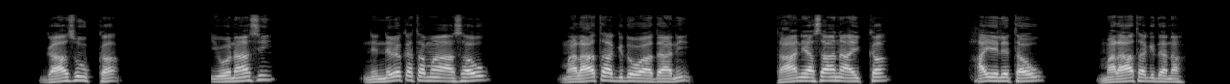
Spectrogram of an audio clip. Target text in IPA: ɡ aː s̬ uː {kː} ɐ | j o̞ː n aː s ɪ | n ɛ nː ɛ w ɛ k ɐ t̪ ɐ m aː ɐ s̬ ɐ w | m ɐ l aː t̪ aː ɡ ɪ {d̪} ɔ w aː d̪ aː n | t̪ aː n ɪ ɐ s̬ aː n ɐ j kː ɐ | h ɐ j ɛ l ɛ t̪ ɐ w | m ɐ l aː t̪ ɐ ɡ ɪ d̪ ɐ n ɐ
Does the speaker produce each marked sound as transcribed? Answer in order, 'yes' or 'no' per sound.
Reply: yes, yes

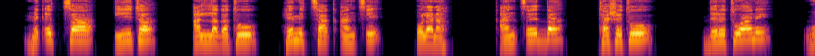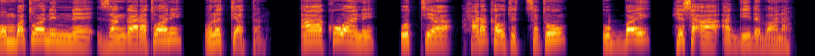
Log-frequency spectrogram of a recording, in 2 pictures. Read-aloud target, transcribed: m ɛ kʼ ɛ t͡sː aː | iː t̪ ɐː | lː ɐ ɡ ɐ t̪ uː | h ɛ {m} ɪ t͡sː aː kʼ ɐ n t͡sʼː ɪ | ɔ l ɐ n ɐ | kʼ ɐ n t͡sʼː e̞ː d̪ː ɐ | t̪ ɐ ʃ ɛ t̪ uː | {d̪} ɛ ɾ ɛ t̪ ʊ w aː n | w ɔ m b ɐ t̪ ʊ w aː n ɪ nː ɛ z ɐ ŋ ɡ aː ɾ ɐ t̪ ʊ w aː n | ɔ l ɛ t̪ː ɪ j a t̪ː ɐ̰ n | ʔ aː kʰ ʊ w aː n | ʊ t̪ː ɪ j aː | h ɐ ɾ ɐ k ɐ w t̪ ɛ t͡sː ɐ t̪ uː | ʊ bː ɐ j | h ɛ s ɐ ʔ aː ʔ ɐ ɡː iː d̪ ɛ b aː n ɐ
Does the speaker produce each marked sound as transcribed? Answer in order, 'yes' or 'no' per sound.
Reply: yes, yes

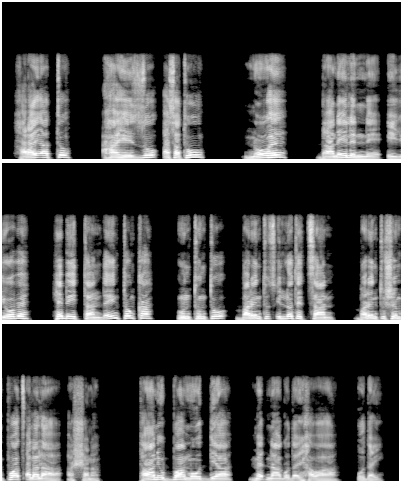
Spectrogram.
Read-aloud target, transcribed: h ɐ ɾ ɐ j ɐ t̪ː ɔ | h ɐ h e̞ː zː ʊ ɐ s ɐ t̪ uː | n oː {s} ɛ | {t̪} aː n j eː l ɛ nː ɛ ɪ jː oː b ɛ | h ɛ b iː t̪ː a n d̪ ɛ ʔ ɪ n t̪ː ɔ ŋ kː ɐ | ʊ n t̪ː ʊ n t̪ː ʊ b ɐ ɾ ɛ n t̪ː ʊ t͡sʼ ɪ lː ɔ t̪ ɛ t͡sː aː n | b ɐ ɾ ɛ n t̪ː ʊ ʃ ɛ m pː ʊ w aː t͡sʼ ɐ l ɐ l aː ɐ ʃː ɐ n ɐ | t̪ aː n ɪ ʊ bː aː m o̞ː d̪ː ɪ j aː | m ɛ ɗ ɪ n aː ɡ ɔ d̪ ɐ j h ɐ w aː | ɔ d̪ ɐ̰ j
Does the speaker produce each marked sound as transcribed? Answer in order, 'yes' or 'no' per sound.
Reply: no, no

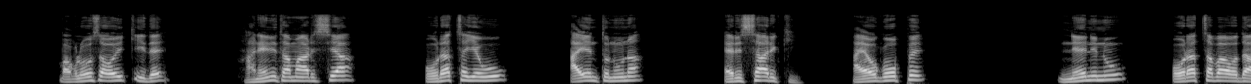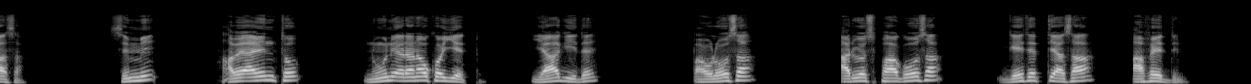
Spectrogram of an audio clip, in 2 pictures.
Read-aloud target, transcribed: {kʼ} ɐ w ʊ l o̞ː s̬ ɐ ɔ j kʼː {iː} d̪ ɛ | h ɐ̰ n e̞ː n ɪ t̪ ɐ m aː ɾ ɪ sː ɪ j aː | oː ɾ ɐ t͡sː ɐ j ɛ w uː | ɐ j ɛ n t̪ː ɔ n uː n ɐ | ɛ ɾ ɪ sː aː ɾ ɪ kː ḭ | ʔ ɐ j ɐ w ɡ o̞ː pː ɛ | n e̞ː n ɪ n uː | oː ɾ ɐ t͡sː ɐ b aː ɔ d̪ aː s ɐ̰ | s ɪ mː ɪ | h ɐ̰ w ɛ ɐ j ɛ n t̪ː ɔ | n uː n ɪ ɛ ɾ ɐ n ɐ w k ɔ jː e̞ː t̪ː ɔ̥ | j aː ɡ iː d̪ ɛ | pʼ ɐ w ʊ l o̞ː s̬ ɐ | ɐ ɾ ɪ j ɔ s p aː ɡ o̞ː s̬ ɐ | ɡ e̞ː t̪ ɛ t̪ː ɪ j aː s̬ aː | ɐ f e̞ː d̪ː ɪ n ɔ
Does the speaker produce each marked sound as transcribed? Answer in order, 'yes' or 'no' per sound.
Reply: no, yes

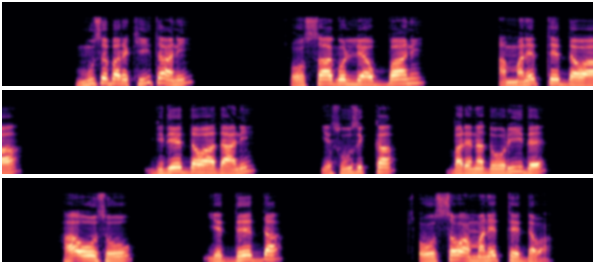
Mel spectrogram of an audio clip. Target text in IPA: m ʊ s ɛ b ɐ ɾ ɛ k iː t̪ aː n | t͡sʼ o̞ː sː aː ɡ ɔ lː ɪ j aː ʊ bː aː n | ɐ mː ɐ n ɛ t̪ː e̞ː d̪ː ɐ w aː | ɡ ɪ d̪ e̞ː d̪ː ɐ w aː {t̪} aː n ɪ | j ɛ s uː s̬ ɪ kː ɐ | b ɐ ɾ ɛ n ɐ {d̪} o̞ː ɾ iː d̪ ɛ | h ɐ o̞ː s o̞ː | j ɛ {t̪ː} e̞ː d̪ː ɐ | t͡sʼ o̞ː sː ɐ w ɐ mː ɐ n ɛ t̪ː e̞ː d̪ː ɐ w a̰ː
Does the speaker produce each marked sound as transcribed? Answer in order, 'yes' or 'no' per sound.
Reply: no, yes, no

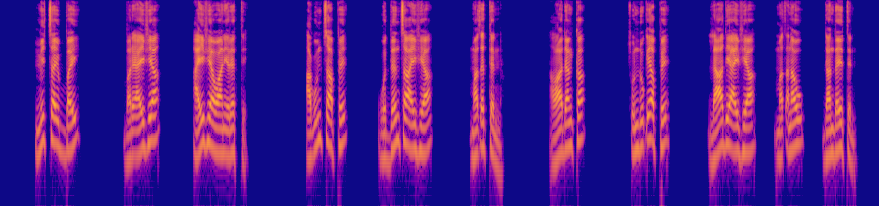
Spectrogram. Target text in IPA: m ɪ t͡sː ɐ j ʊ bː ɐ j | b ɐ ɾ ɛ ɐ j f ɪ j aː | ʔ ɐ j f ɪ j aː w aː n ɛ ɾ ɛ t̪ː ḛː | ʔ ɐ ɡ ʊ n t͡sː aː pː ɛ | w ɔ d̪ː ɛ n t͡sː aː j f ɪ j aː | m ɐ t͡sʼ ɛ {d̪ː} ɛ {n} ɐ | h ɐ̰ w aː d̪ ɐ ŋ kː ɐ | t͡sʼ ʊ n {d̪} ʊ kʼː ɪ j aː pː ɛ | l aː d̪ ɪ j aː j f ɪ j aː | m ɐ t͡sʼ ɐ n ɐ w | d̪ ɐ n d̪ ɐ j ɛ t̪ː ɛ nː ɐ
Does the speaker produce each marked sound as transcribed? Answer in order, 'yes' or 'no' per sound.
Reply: no, no, yes

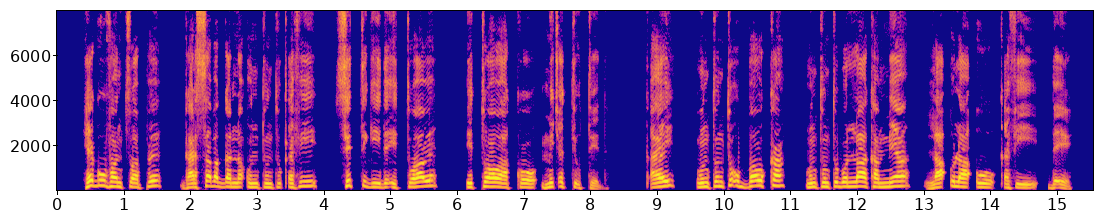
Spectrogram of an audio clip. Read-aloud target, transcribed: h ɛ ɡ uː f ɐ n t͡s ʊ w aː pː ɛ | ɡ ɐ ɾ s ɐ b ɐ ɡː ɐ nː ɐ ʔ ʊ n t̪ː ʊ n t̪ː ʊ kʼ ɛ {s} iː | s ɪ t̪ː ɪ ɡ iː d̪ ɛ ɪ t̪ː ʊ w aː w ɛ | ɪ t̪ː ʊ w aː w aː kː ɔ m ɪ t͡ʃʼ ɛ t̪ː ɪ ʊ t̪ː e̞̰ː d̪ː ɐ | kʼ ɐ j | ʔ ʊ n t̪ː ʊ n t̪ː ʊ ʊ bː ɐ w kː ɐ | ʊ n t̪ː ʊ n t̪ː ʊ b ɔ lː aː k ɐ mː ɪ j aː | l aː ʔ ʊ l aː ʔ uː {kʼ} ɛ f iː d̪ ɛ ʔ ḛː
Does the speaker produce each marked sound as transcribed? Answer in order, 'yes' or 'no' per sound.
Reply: no, yes

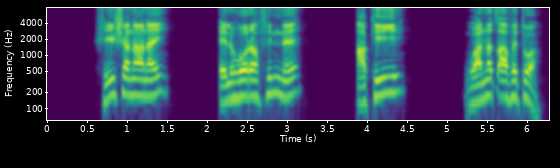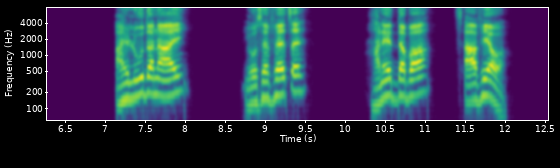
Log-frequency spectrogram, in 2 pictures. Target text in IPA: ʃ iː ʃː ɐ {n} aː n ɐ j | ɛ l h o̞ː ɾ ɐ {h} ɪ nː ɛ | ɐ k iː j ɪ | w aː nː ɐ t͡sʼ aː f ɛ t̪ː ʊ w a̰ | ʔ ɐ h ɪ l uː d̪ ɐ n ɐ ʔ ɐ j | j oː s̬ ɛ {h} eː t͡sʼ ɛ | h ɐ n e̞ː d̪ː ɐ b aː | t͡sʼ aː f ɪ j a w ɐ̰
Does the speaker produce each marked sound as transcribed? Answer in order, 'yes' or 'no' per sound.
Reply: yes, no, no

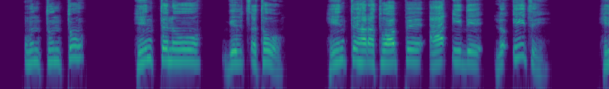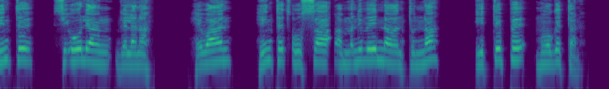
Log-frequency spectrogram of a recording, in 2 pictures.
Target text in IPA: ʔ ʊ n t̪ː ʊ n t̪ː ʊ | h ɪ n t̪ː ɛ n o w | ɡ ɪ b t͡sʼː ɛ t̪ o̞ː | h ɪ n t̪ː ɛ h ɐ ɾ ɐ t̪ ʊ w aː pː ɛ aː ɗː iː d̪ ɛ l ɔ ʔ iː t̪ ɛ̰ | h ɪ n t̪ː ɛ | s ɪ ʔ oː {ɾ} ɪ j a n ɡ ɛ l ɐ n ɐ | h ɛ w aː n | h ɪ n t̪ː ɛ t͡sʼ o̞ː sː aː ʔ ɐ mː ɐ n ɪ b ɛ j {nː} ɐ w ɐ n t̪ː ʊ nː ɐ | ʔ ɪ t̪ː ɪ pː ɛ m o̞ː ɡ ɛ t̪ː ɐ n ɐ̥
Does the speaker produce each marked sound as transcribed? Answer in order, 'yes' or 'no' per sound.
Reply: no, yes

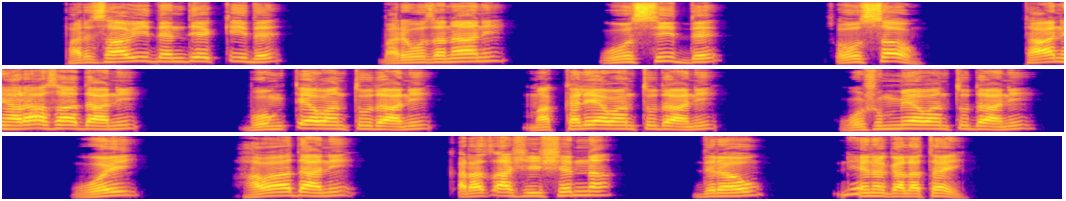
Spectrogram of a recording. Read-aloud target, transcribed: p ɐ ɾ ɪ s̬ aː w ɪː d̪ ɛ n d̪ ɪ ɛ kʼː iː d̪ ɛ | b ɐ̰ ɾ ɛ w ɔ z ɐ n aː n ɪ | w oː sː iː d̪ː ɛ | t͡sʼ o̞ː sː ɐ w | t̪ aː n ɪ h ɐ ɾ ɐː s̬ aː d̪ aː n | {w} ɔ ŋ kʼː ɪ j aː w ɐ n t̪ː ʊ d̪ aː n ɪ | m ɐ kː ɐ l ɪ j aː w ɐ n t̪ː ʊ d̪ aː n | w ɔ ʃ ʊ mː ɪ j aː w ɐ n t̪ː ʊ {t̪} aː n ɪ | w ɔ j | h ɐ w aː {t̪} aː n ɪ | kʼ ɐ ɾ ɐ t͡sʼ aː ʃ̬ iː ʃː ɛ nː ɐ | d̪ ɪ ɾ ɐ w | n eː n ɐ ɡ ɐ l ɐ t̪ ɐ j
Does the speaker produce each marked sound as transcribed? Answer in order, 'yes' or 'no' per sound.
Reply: no, no, no

